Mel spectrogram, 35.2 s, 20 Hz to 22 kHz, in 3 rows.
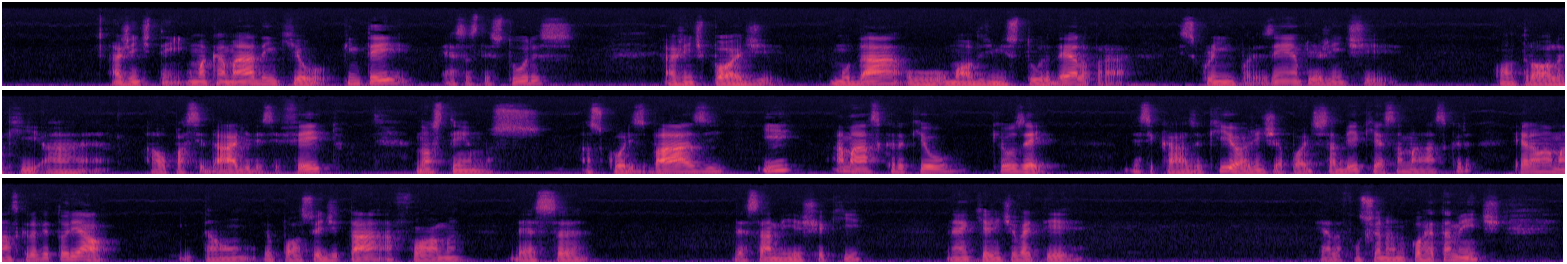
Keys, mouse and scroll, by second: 1.6 click, 2.6 click, 3.1 click, 3.5 click, 3.8 click, 5.1 click, 5.8 click, 8.0 click, 9.5 click, 10.6 click, 11.3 click, 12.0 click, 12.7 click, 13.6 click, 14.9 click, 15.8 click, 16.3 click, 16.7 click, 18.2 click, 18.6 click, 19.6 click, 20.3 click, 22.5 click, 23.5 click, 24.2 click, 25.2-27.3 drag, 29.8 click, 31.1-33.5 drag.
